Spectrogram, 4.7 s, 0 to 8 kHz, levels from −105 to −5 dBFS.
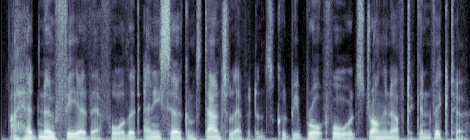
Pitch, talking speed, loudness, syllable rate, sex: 85 Hz, 230 wpm, -20 LUFS, 6.8 syllables/s, male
